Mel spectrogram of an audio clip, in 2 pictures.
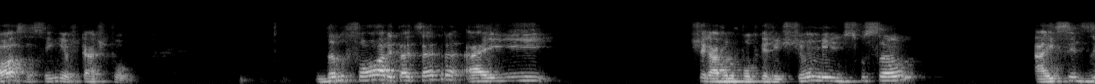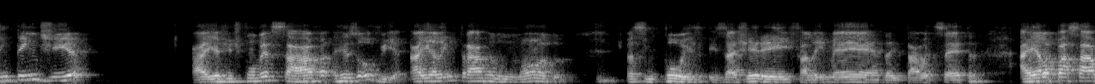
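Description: From start to finish the speech runs through the AMR wideband (HD Voice) codec, and the damage is plainly audible. Only the band up to 6.4 kHz is actually modelled from pulses driving a vocal tract filter, with 6.4 to 7 kHz filled by shaped noise. At a rate this starved there isn't enough detail to rebuild the excitation cleanly, so the voice comes out rough and raspy, which fits the 8.85 kbit/s mode.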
